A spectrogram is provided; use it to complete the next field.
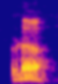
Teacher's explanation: It starts up towards the retroflex position, but not quite touching the top of the mouth, and then it flaps forward. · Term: flapping motion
